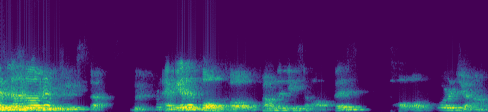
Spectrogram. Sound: laugh

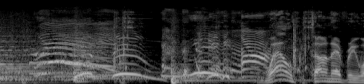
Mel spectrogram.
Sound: cheering

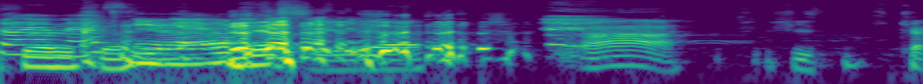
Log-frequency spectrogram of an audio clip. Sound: laughter

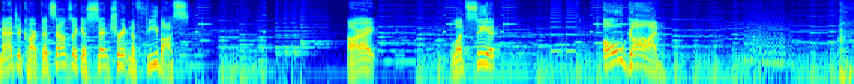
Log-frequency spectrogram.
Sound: laughs

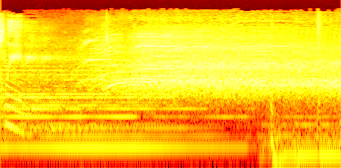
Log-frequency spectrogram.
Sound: cheers and applause

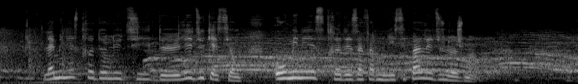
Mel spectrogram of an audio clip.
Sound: applause

